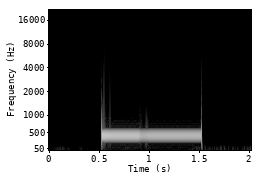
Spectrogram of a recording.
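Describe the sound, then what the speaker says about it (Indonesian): A telephone call tone sounds once, a single loud steady beep lasting about a second with clicks at its start and end, surrounded by silence. "gue langsung telepon orangnya aja"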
